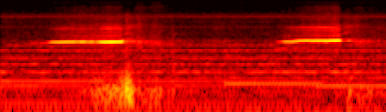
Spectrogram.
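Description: Two separate blasts from a whistle, each under a second long, with a steady, shrill high pitch and a short pause between them. No one speaks.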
